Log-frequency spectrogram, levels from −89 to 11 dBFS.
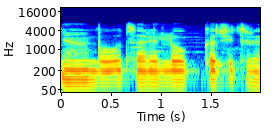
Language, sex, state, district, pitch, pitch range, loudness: Hindi, male, Jharkhand, Deoghar, 100 Hz, 100-105 Hz, -17 LUFS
